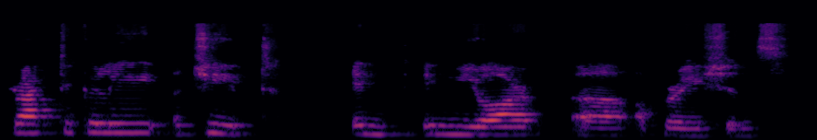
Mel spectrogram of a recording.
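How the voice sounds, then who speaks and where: A woman with an Indian accent, hosting a podcast and asking questions in a halting, filler-heavy way. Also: mid-range voice, a little mellow, rough recording. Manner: halting, many fillers and restarts, brief affirmations. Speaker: podcast host. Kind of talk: interview questions.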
